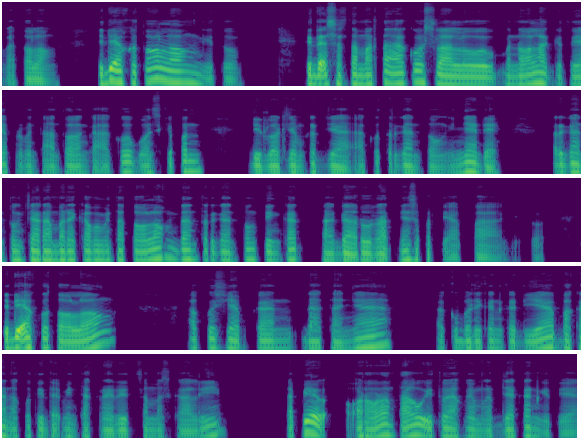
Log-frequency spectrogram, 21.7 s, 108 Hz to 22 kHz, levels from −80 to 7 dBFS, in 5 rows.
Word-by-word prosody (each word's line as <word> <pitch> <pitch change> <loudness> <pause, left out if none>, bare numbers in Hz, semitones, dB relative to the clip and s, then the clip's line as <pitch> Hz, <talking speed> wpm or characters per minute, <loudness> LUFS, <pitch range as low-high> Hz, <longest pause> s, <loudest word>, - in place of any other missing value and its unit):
nggak - - -18
tolong, 85 -2 -1 0.3
jadi 160 - +8
aku 130 - -2
tolong 145 -7 +4
gitu, 90 -1 -8 0.5
tidak - - +7
serta - - +1
merta 110 +2 +2
aku 145 +4 +1
selalu 100 -5 +4
menolak 110 +5 +2
gitu 100 0 -5
ya - - -1
permintaan 90 -2 -7
tolong 90 -1 -2
ke - - -4
aku 115 +6 -2
meskipun, 110 +7 -3 0.4
di 95 - +1
luar 95 0 +1
jam 95 -2 -1
kerja 85 -1 -2
aku - - -9
tergantung 85 -1 -5
ininya 100 -3 +1
deh, - - -14 0.4
tergantung 105 +2 0
cara 110 -1 +4
mereka 110 0 +1
meminta 110 +1 -1
tolong 125 +6 +1
dan 120 -1 +2
tergantung 105 +2 -3
tingkat, 110 +3 -2 0.2
eee, 95 - +1
daruratnya 95 +3 +2
seperti 70 - -7
apa 75 -1 -7
gitu. - - -22 0.3
Jadi - - +10
aku - - +1
tolong, 100 - +3 0.6
aku 110 +1 -4
siapkan 100 0 -2
datanya, 100 - -1 0.3
aku - - -8
berikan 100 0 -2
ke 95 - -2
dia 100 +6 +2
bahkan 100 +2 -2
aku 105 - -10
tidak 100 -3 -3
minta 95 +1 -5
kredit 90 0 -2
sama 90 -2 -6
sekali, 85 +10 -4 0.5
tapi - - +5 0.2
orang-orang 105 +6 +2
tahu 125 +1 +4
itu - - -6
yang 95 - +1
aku - - -15
yang 90 - -6
mengerjakan 95 +5 -2
gitu - - -20
100 Hz, 185 wpm, -24 LUFS, 95-115 Hz, 0.6 s, Jadi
